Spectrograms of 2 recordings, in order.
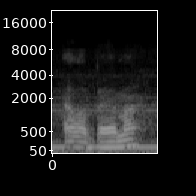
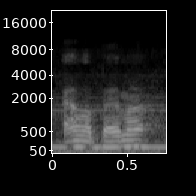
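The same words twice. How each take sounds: No difference in how they are said.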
